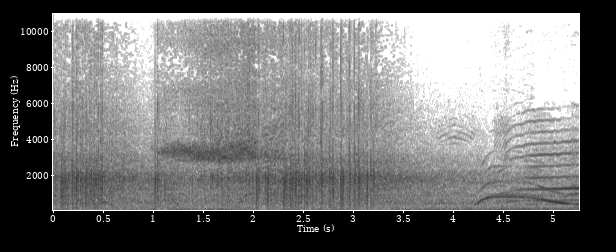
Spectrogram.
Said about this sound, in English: people were shooting dozens of commercial-grade fireworks straight into the Justice Center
